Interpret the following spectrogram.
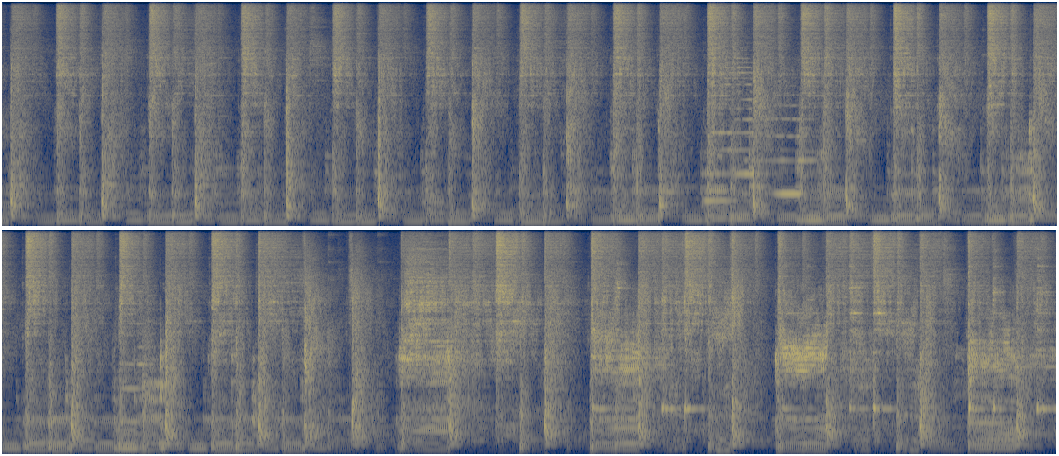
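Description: Amateur garage rock band playing an instrumental breakdown with no singing: drum kit keeping a steady beat under a repeating bass guitar line, with keyboard and guitar.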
